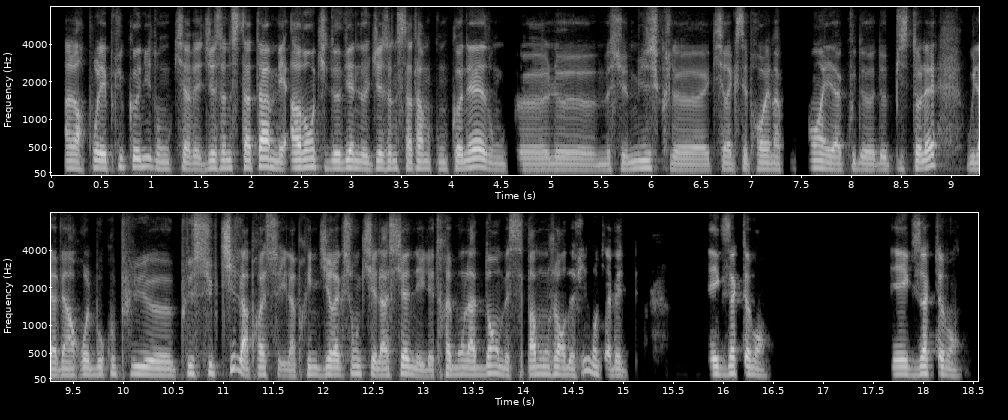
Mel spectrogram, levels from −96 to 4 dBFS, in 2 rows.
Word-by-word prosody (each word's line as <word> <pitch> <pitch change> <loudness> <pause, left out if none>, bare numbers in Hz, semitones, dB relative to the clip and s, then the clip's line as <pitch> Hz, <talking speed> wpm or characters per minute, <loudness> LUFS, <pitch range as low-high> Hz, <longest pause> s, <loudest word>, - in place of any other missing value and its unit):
Alors, 125 -2 +1
pour 140 - 0
les 130 - +6
plus 140 +5 -7
connus 155 +1 +1
donc 120 -2 -6
il 125 - 0
y - - +2
avait 110 -2 -3
Jason 135 +3 0
Statham 135 +3 +5
mais, 120 -2 +1
avant 140 +3 +5
qu'il 135 -4 -7
devienne 130 +1 +3
le 120 -1 -1
Jason 130 +2 0
Statham 125 0 -1
qu'on 120 0 -9
connaît. 135 +6 +5
Donc, 105 -5 -7
heu, 105 0 -3
le 105 -2 -4
Monsieur 105 +3 -6
Muscle, 130 -1 -2
heu, 100 -1 -2
qui - - -9
règle 110 -2 -2
ses - - -4
problèmes 115 -2 -1
à - - -2
coups 115 +2 -27
de - - -75
poing 135 0 +1
et 115 -2 +1
à 110 - 0
coups 110 +2 -12
de 105 -1 -1
de 110 +2 -4
pistolet 125 - +1 0.3
où 115 - -5
il 115 - 0
avait 110 +2 +1
un 115 - +1
rôle 120 +2 -1
beaucoup 125 +3 -4
plus, 135 0 -1
heu, 115 -2 +1
plus 140 +7 -3
subtil. 150 - -1
Après 125 -2 +1
c'est 120 -3 -8
il 105 - -4
a 100 - -4
pris 130 - -5
une 125 - -3
direction 125 +2 +1
qui 135 0 -3
est - - +2
la 110 -1 +3
sienne 130 +1 +2
et - - -1
il 100 - -5
est - - -2
très 125 - -1
bon 125 +1 -3
là-dedans 120 +4 +2
mais 125 - -3
c'est - - -8
pas 125 - +3
mon 130 0 -2
genre 125 -2 +1
de 115 - -1
film 190 +7 -5
donc 135 - -2
il - - -3
y - - +4
avait 115 -1 -3
d - - -18 0.8
exactement. 125 -4 +2 1.2
Exactement. 125 -3 +2
125 Hz, 260 wpm, -24 LUFS, 110-130 Hz, 1.2 s, les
